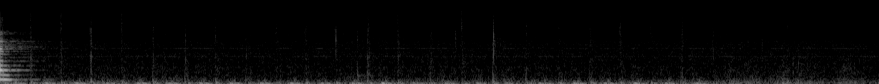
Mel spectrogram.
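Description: Faint, even clicking, about three clicks a second, over quiet room tone.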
